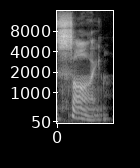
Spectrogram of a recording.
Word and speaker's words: sign: example of that is the word sign right the S is fair it's saying the sound you expect the N is fair but that i g doesn't seem to make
